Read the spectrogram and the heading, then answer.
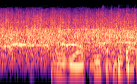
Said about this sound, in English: Round of applause to everybody in the new community at this time.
